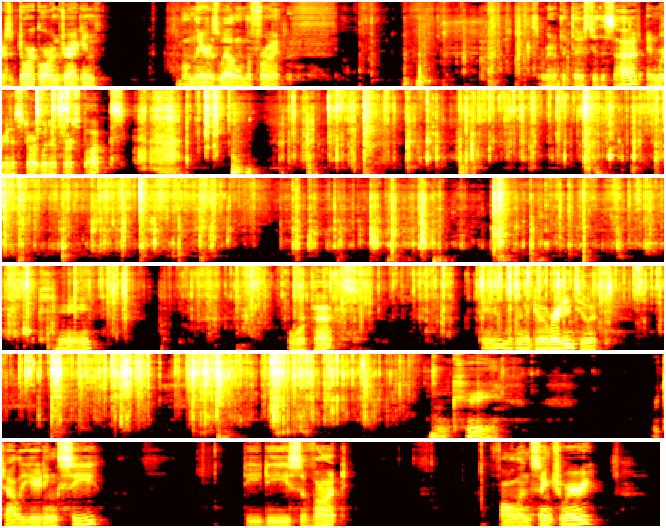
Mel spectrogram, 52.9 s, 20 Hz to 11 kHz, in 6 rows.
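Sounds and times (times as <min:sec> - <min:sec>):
cardboard rustling: 0:04.8 - 0:07.2, 0:11.2 - 0:40.9
plastic wrapping crinkling: 0:10.8 - 0:41.0.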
